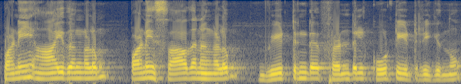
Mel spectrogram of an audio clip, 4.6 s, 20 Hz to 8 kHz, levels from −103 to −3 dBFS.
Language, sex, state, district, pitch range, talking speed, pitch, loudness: Malayalam, male, Kerala, Kasaragod, 145-160 Hz, 90 wpm, 155 Hz, -12 LUFS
